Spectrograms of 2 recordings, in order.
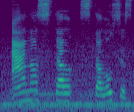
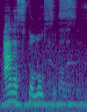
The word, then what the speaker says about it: anastylosis: Pronounce that word for me. That's the word. It's called Anastylosis.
